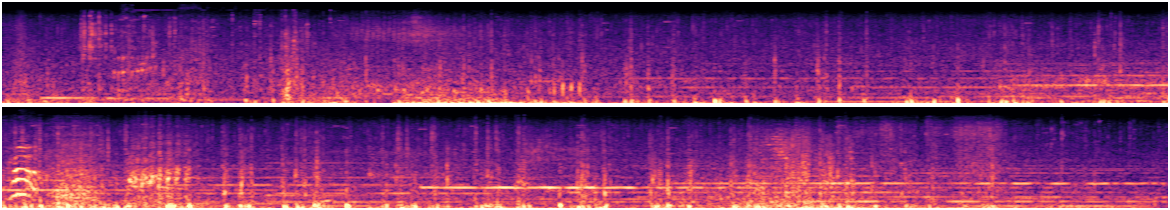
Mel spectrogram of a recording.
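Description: In Elder Scrolls Online, a horse's hooves clip-clop in an uneven rhythm, with a whinny and scattered clanks and thumps. The sound is quiet and has no talk over it.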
